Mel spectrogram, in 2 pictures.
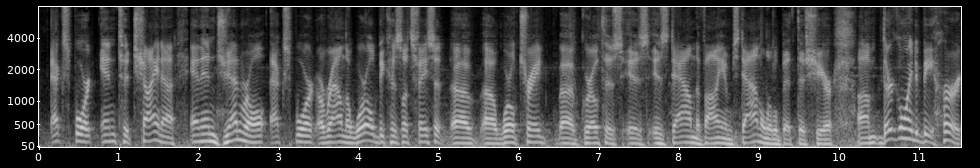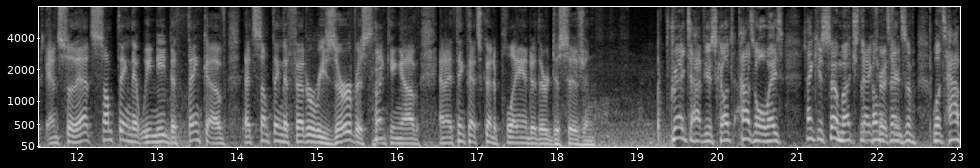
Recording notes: live from the New York Stock Exchange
